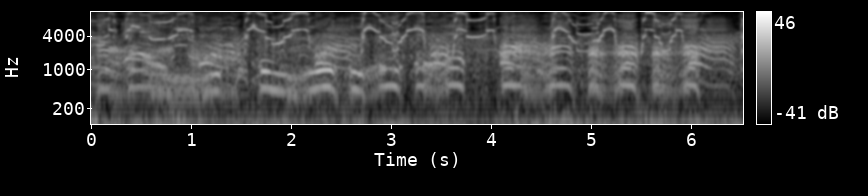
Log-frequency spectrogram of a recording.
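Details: Streaked shearwaters (Calonectris leucomelas) calling and singing, giving nasal, wavering wails that rise and fall, several birds overlapping in a steady chorus with no pauses; the species is noisy at breeding colonies, on the ground and in flight.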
